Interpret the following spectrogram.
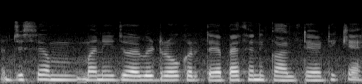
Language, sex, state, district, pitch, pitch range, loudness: Hindi, female, Haryana, Jhajjar, 200 Hz, 195-215 Hz, -14 LUFS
